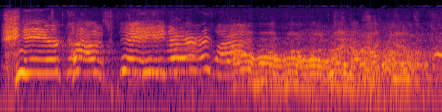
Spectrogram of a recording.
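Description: High children's voices starting abruptly: two drawn-out, wavering sung or called notes, then several voices chattering over each other.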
